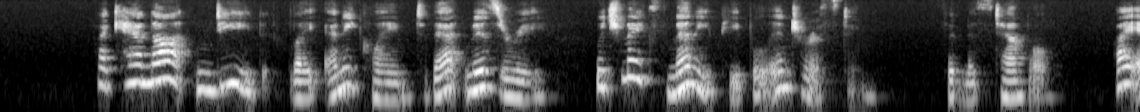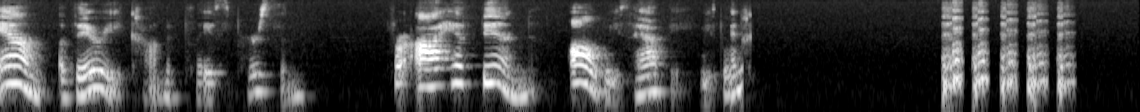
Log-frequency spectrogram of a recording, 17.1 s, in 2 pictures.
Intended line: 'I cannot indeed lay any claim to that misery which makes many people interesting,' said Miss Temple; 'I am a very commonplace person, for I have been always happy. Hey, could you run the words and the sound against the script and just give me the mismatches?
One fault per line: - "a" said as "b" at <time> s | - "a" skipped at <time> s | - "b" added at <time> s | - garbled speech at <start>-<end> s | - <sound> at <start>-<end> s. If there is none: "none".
- garbled speech at 13.8-14.2 s
- laugh at 15.6-16.6 s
